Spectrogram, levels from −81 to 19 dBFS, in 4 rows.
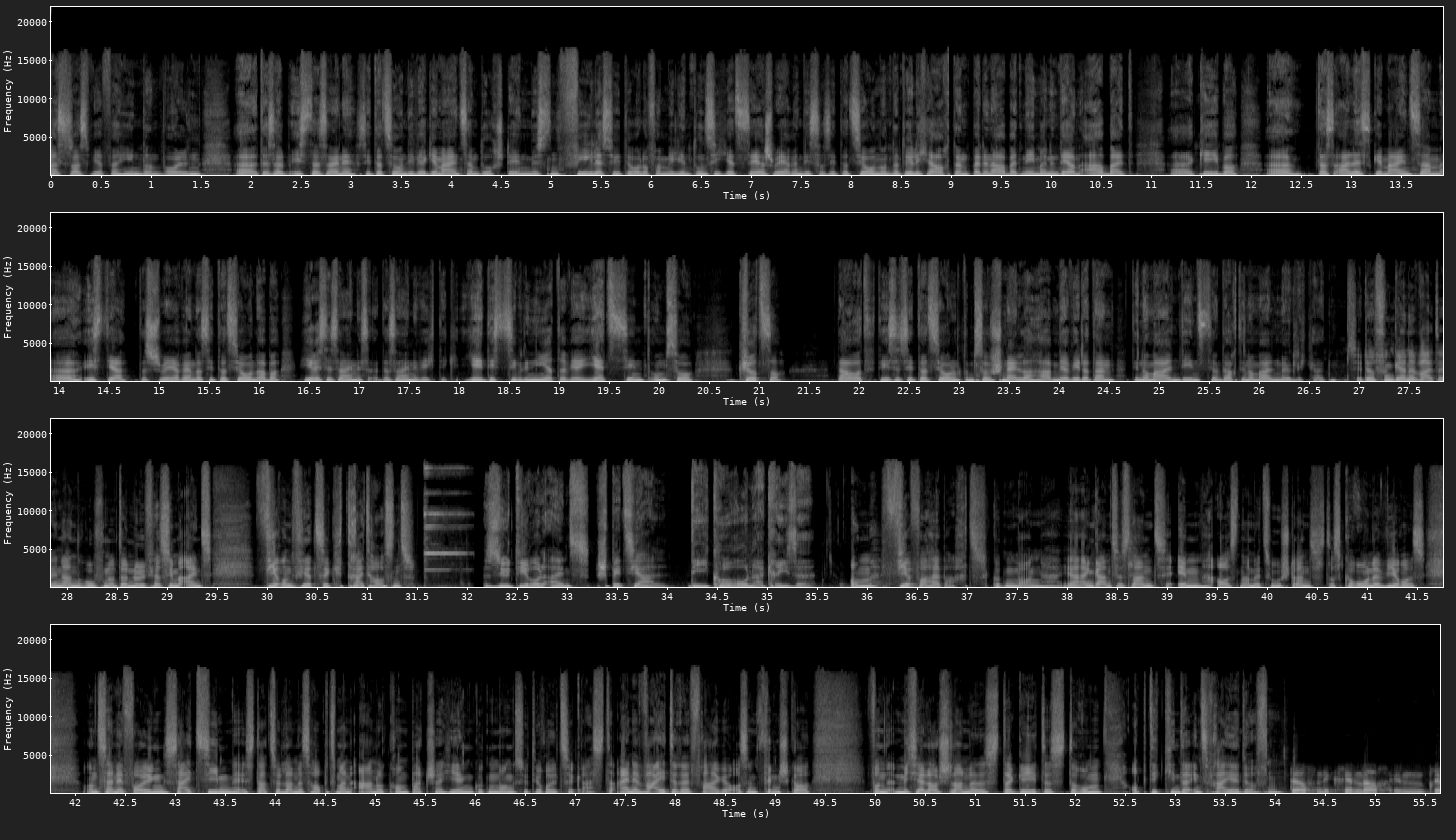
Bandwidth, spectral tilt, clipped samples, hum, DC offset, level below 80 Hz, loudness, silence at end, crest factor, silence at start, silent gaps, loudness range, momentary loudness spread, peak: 16.5 kHz; -4.5 dB/octave; under 0.1%; none; under 0.1%; -46 dBFS; -27 LUFS; 0 s; 14 dB; 0 s; none; 2 LU; 6 LU; -12 dBFS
